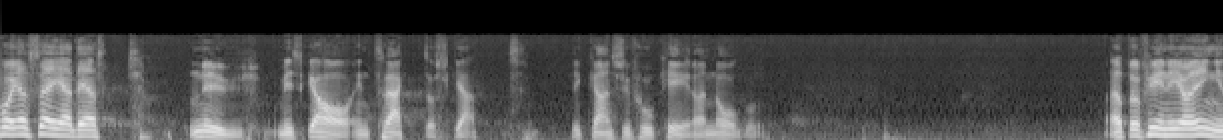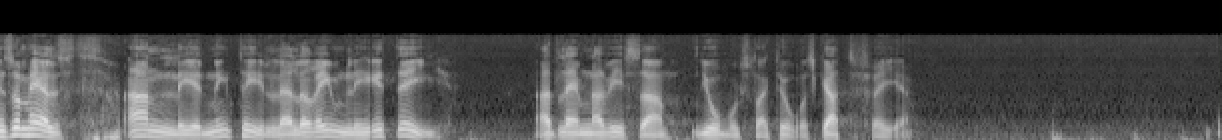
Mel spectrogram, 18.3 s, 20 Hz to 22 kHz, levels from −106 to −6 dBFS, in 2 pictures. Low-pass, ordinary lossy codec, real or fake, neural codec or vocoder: none; none; fake; codec, 16 kHz, 8 kbps, FunCodec, trained on LibriTTS, 25 frames a second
